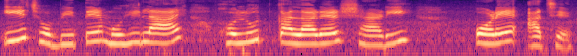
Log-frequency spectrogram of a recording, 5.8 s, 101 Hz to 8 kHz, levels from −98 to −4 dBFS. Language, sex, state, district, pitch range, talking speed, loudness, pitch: Bengali, female, Assam, Hailakandi, 270-330 Hz, 95 wpm, -14 LUFS, 295 Hz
